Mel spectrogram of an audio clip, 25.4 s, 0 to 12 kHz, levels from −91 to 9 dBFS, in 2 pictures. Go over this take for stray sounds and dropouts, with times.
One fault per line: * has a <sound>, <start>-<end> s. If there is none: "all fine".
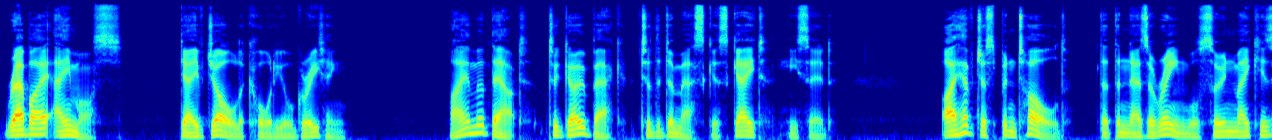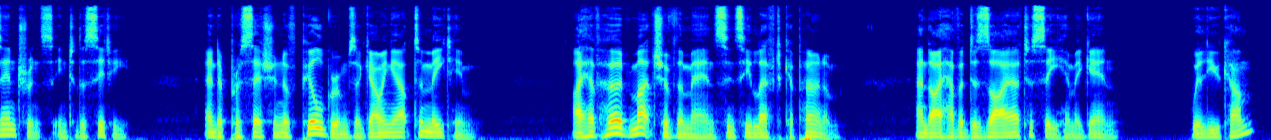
all fine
